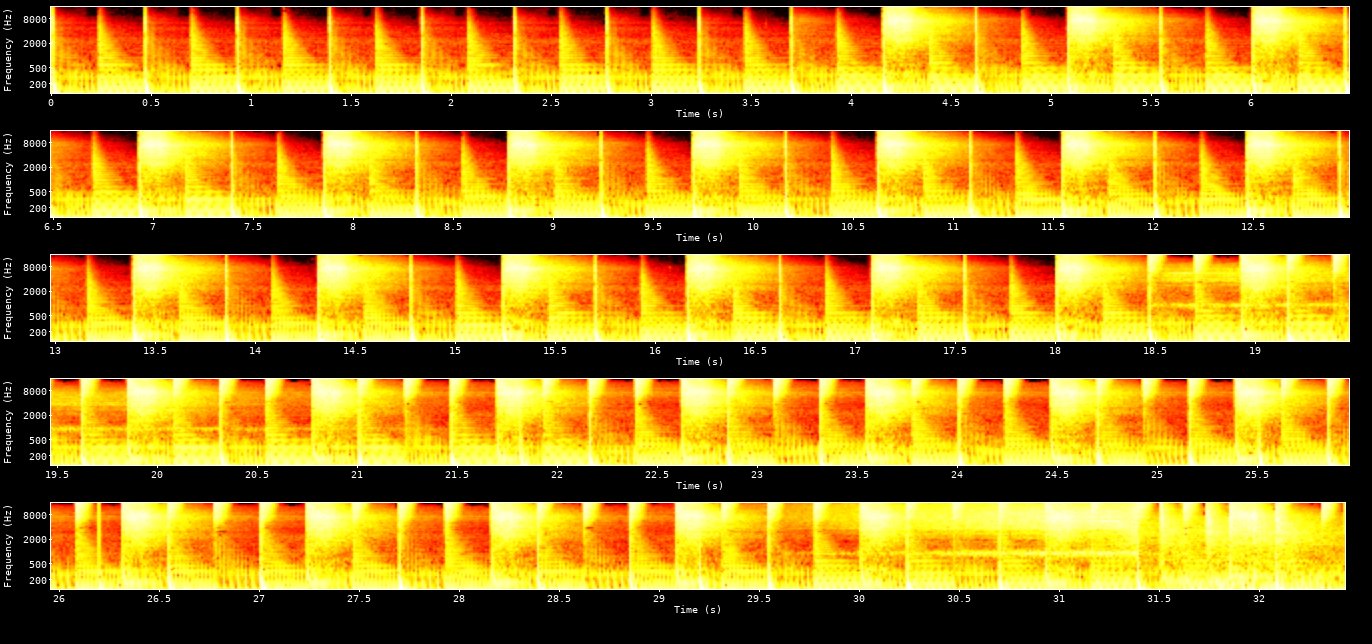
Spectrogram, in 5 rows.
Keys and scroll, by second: 1.8 space, 3.1 space, 4.9 space, 8.6 super+z, 8.8 space, 10.1 super+z, 11.8 super+z, 12.5 space, 13.3 space, 13.7 space, 14.1 space, 14.5 super+z, 16.0 super+z, 17.7 space, 19.7 super+z, 20.1 super+z, 22.7 space, 23.0 space, 24.1 space, 24.6 space, 25.2 super+space, 25.5 super+space, 26.0 super+space, 26.8 space, 29.2 alt+super+space, 29.8 alt+super+space, 30.3 alt+super+space.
